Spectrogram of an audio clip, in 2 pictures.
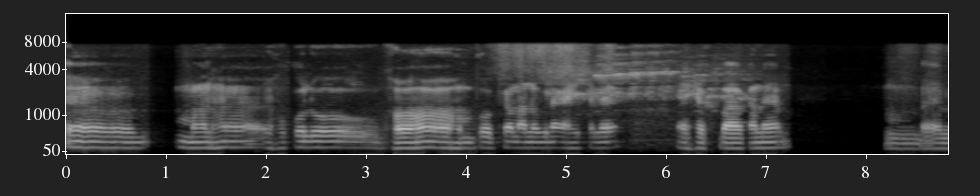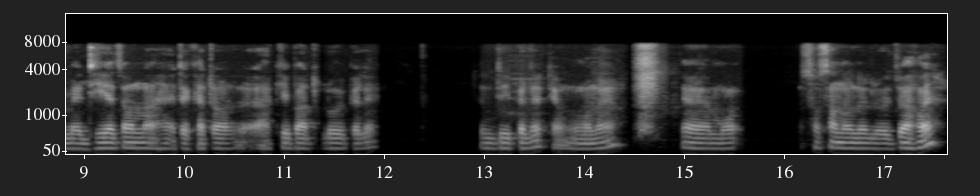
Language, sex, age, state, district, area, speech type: Assamese, male, 45-60, Assam, Dibrugarh, rural, spontaneous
